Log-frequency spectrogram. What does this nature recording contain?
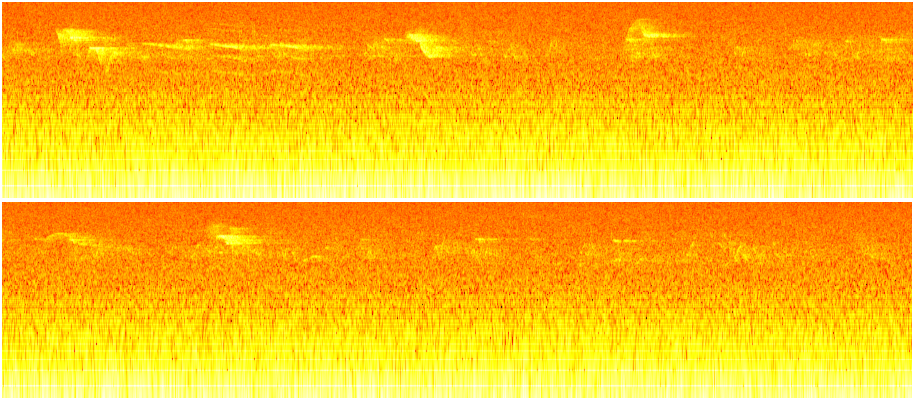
Blue-headed Vireo, Blue Jay, Eastern Wood-Pewee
